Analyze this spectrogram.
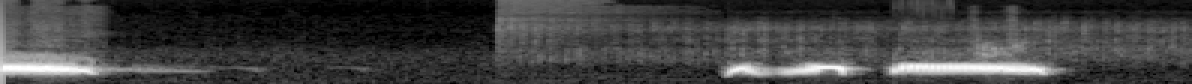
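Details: The tail of one coo, then after about two seconds of silence a full 'thúc gù' phrase from a spotted dove in decoy training: two quick low looping notes and a long even coo.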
